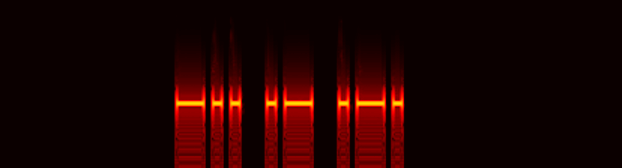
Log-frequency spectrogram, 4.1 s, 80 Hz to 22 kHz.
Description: Morse code, heard as a keyed tone, about 20 wpm, 700 Hz. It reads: DAR
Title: Build A Word - 1 Letter At A Time - 4-Letter Words - 20wpm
